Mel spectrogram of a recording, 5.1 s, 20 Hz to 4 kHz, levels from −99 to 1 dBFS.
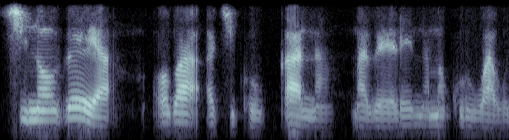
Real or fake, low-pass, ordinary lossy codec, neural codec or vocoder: real; 3.6 kHz; none; none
